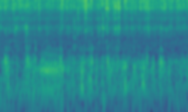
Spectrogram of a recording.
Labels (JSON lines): {"label": "biophony", "recorder": "HydroMoth"}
